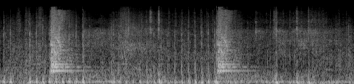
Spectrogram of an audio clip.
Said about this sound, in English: The sound of rubber burning and gunshots filled the night.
